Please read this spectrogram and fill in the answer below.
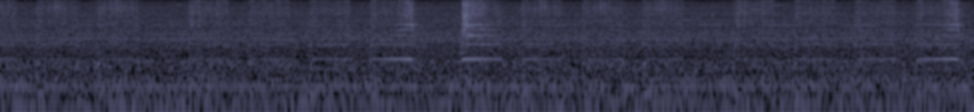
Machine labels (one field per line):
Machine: slide rail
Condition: normal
